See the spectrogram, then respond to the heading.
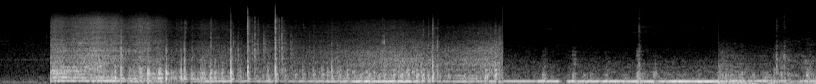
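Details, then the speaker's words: VW GTI MK6 at 140k miles pulling at full throttle: sharp irregular pops and bangs over the exhaust roar, with two sounds from underneath; a worn-out exhaust gasket with stripped layers was leaking and getting worse. "like exhaust leak you could even hear it when you go around full throttle you can hear two sounds coming from right under"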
